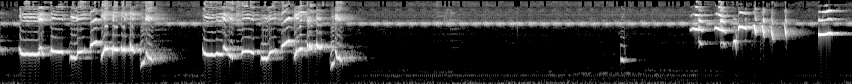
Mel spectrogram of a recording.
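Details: White-rumped shama song used as a lure for replies: two loud, similar bursts of fluty, warbled phrases, a long quiet stretch, then scattered high sharp notes.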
